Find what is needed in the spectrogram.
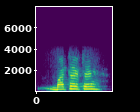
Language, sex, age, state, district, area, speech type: Kannada, male, 60+, Karnataka, Dakshina Kannada, rural, conversation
